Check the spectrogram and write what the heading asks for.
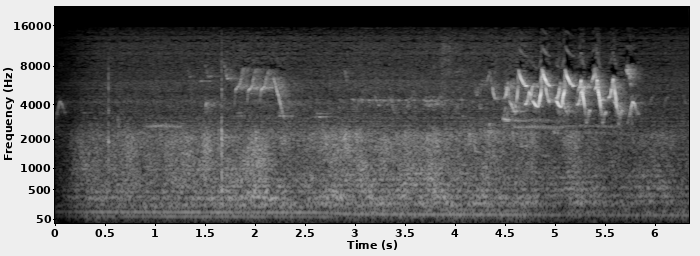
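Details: Yellow warbler (Setophaga petechia), song.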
